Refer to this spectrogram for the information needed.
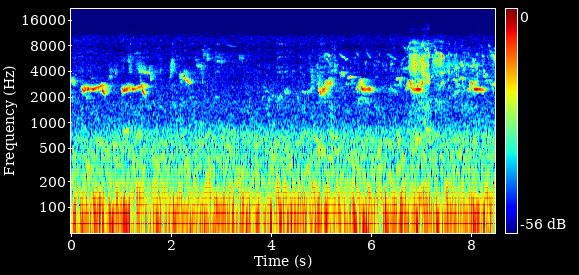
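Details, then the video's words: Red-backed shrike feeding its chicks: thin high squeaky calls repeated in short bursts, with chirps scattered through steady low rural background noise. "Обыкновенный жулан кормит своих птенцов"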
